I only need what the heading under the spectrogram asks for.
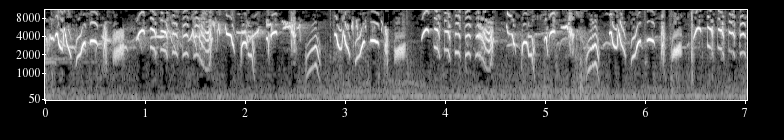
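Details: Loud, rapid warbling from a female oriental magpie-robin, used to rouse male pet birds; rolling slurred whistles and sharp chips run almost nonstop, a few deeper downward swoops mixed in.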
